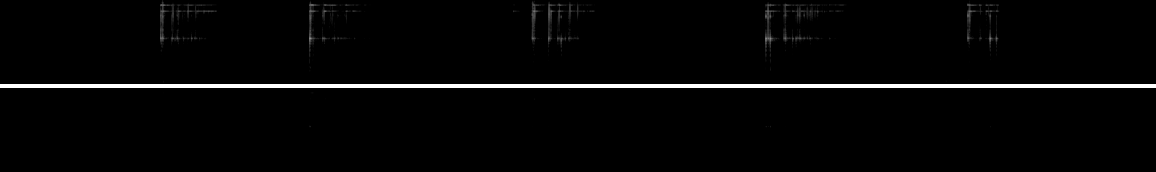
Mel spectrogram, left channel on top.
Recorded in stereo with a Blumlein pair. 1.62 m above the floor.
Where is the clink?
45° left.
